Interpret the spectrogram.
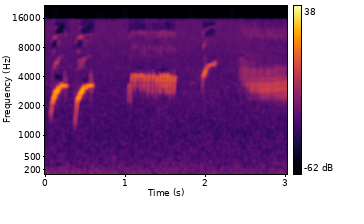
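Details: Canary singing to lure other canaries: two loud rising whistles, a short buzzy rattle, one more upslurred whistle, then a soft fast buzzing trill.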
